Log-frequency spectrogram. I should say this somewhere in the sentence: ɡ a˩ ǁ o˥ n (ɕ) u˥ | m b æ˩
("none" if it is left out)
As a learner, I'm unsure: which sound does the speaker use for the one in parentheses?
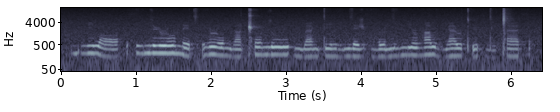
z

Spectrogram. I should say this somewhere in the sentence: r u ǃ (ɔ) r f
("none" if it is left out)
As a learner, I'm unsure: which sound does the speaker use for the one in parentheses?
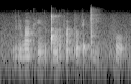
ɔ̃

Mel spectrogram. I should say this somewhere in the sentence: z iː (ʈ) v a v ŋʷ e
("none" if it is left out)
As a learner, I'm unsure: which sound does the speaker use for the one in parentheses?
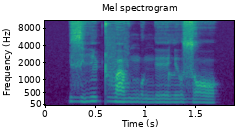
ʈ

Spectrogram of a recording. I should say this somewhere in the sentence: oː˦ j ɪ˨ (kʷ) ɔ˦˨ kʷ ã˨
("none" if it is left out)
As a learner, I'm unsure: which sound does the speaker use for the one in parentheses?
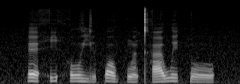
p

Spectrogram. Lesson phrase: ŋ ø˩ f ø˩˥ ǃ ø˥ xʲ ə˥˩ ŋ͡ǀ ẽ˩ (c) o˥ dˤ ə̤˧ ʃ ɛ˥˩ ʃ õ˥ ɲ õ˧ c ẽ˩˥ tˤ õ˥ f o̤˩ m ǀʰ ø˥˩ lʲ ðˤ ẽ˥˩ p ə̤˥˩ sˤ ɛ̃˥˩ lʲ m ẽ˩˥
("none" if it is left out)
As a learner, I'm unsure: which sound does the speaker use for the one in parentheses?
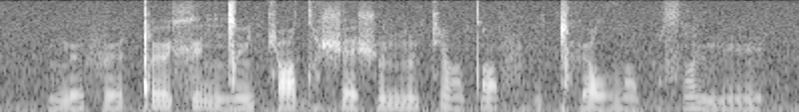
c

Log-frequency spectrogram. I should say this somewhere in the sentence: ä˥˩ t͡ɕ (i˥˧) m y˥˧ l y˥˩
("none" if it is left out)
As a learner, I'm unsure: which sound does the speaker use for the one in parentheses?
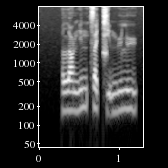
ḭ˨˩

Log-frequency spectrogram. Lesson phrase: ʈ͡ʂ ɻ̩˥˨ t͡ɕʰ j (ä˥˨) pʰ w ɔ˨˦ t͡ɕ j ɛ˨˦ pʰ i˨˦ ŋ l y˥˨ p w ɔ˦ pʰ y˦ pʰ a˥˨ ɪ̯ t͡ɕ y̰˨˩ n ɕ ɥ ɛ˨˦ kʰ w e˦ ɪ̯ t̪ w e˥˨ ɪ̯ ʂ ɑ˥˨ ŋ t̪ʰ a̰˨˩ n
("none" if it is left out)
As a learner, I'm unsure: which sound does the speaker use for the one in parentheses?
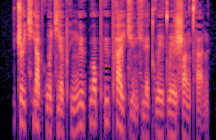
ä˥˨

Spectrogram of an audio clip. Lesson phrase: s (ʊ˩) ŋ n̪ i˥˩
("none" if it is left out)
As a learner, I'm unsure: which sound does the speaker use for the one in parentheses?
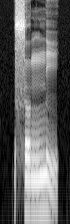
ʊ˥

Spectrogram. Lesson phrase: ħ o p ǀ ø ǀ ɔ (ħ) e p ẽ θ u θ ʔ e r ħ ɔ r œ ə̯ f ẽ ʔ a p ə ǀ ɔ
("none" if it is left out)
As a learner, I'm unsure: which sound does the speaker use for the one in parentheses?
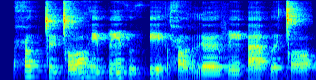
ɦ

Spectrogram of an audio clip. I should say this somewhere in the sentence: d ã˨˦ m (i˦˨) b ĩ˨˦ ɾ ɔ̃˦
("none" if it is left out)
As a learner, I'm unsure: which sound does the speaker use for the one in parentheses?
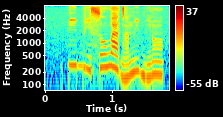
i˦˨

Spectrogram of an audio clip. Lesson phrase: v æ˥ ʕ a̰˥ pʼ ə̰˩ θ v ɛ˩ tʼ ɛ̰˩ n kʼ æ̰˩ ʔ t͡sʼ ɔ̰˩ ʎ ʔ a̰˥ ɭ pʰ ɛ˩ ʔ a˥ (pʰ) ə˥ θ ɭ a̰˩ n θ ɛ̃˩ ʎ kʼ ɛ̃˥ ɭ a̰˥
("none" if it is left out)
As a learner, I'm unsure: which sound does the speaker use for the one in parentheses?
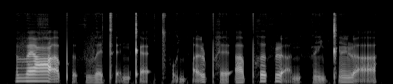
pʰ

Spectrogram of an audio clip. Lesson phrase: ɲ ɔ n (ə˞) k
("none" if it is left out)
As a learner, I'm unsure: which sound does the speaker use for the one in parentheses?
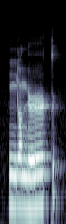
ə˞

